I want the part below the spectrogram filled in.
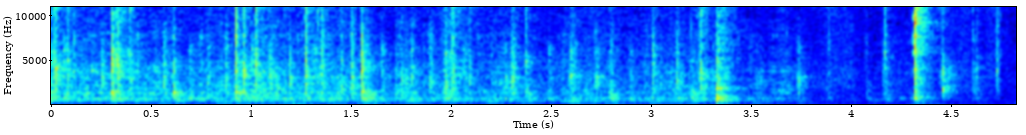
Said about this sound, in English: I'm going to backstitch just to secure it in place.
